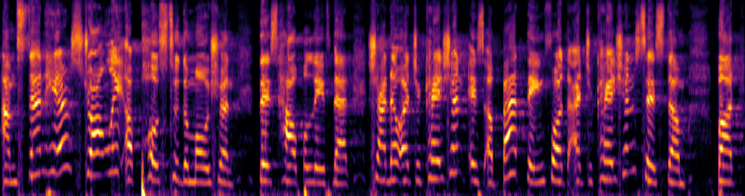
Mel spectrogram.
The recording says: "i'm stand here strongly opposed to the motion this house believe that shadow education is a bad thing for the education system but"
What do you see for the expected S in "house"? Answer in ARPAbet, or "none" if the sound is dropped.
none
